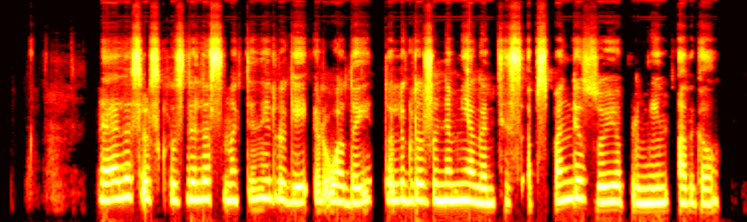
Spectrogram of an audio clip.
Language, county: Lithuanian, Klaipėda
